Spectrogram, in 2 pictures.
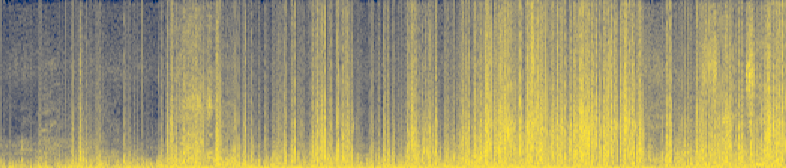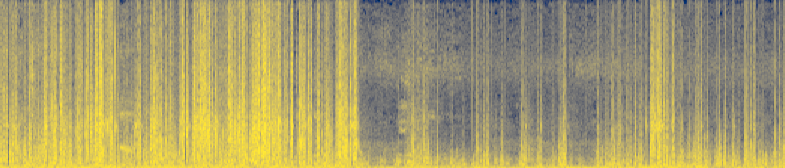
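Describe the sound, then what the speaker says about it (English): Strong wind batters the microphone during a tornado chase, a loud, continuous roaring rush that fills the whole stretch with only brief dips in intensity. "Wind pulling from behind us."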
